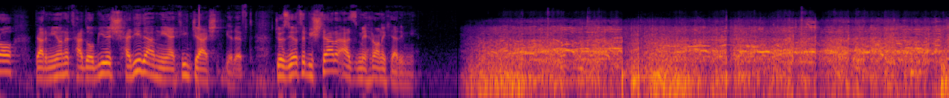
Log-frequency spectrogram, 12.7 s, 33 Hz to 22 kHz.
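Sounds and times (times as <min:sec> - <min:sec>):
speech: 0:00.0 - 0:06.3
dense continuous roar of crowd noise and commotion: 0:06.2 - 0:12.6
sharp explosions in Jerusalem: 0:06.2 - 0:12.6.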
